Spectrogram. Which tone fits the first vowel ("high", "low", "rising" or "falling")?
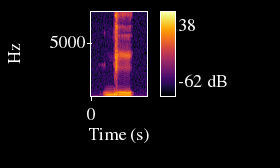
low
